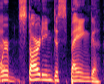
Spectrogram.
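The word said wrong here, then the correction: Despaigne: I think that's how you say it. Despagny? – It's Despagne. – Despagne. – Despagne is how you pronounce it.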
